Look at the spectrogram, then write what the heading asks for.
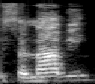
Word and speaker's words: Sanavi: Sanavi. Am I pronouncing it correctly? Sanavi? Yeah, you saying it right. Okay. Ooh, that cool. sounds like C'est la vie.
